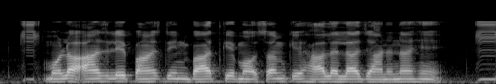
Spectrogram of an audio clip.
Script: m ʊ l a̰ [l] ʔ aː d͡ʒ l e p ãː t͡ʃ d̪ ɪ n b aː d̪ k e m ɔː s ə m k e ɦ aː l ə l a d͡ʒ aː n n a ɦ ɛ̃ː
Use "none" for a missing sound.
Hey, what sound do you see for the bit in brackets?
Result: none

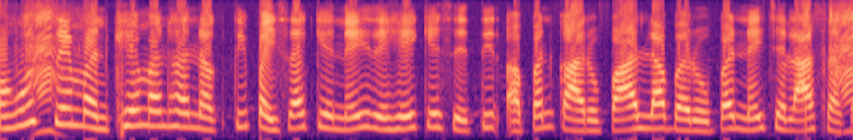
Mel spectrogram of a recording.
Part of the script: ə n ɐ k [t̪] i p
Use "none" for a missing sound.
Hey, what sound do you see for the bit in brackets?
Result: t̪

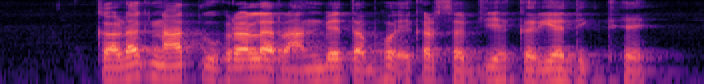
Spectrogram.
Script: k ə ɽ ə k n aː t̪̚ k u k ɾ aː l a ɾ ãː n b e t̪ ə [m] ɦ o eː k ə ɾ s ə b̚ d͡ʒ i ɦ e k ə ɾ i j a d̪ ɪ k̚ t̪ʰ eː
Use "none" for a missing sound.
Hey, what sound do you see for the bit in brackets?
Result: b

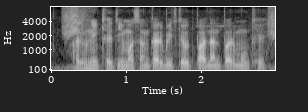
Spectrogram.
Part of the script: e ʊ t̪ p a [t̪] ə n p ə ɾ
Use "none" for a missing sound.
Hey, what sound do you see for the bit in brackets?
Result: d̪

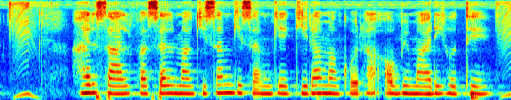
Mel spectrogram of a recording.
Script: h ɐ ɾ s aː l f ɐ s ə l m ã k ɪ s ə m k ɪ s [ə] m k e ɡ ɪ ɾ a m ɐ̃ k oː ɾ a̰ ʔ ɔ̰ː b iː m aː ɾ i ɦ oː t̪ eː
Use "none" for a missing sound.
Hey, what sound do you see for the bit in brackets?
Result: ə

